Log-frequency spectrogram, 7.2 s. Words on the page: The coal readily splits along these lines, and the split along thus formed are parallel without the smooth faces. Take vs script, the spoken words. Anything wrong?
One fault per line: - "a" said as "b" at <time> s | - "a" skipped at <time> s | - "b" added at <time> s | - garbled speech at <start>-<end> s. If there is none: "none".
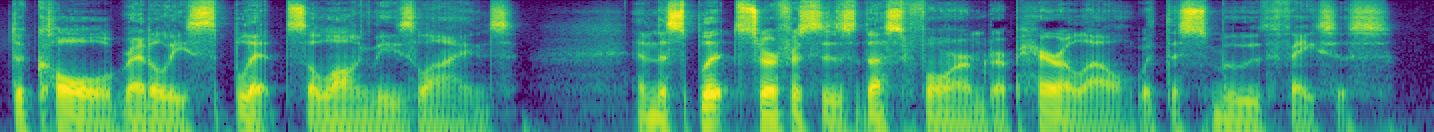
- "along" said as "surfaces" at 3.7 s
- "without" said as "with" at 5.7 s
